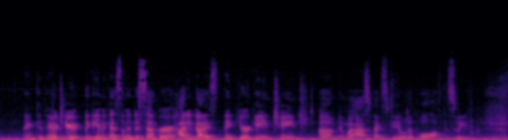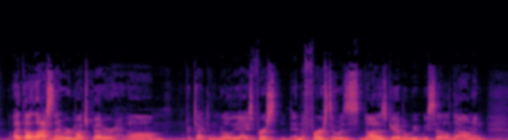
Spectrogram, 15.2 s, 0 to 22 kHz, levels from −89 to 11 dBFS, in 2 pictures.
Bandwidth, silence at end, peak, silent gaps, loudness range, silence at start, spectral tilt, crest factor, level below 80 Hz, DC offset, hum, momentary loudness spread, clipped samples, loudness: 13.5 kHz; 0 s; -6 dBFS; none; 16 LU; 0 s; -5 dB/octave; 22 dB; -48 dBFS; under 0.1%; none; 20 LU; under 0.1%; -26 LUFS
